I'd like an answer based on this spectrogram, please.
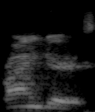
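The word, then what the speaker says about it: Rynders: last name is pronounced reinders r-y-n-d-e-r-s reinder yeah still look yeah like right like Ryder with an N got it yes sorry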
